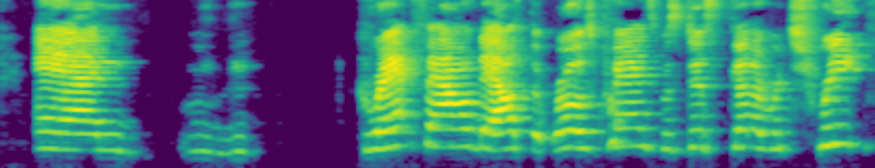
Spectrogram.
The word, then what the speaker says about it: Rosecrans: Rosecrans. That's actually how you pronounce his name.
